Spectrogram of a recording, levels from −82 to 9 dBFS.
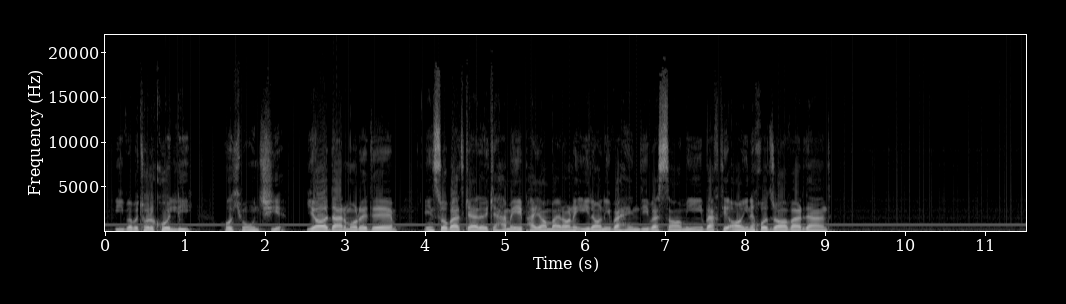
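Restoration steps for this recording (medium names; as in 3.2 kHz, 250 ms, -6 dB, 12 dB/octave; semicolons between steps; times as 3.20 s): clip repair -15.5 dBFS; de-click; band-stop 800 Hz, Q 30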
